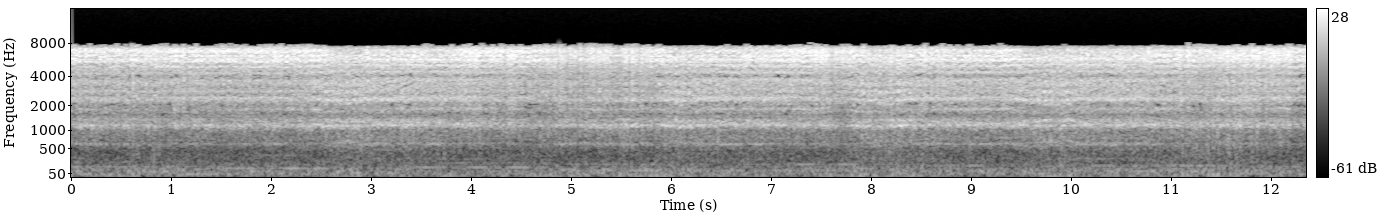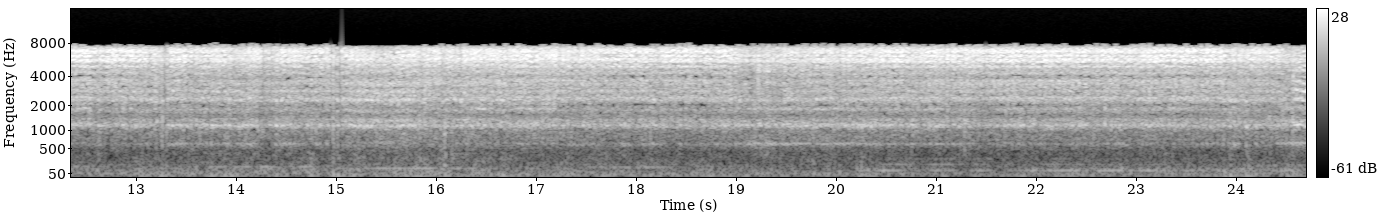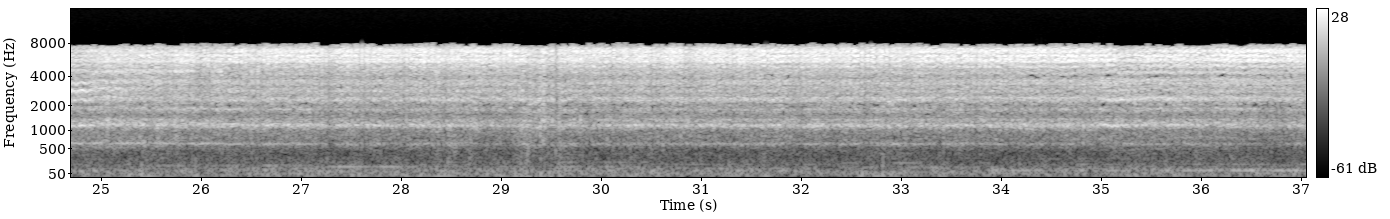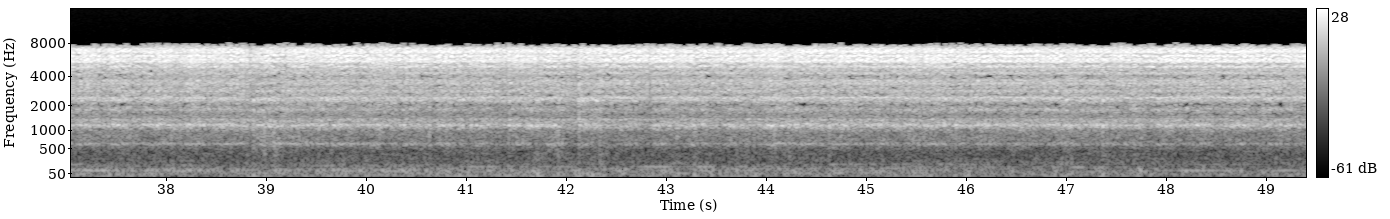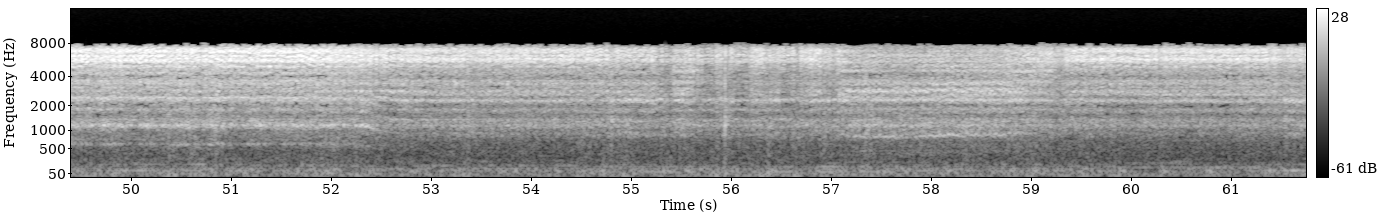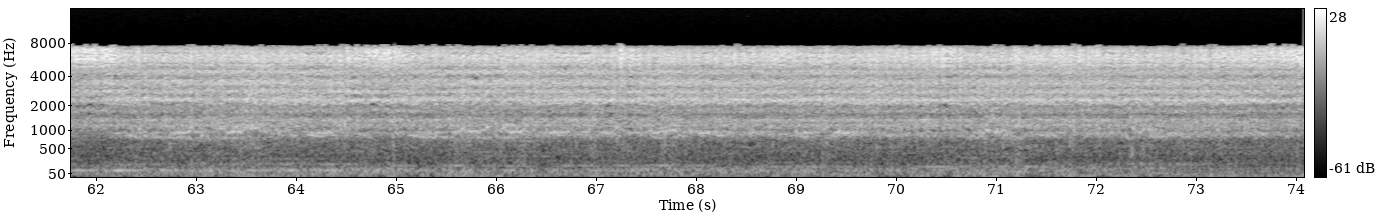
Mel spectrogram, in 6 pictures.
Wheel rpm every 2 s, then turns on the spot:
160, 160, 160, 160, 160, 160, 160, 160, 160, 160, 160, 160, 160, 160, 160, 160, 160, 160, 160, 160, 160, 160, 160, 160, 160, 160, 130, 110, 120, 120, 110, 110, 110, 110, 110, 110, 110.
none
